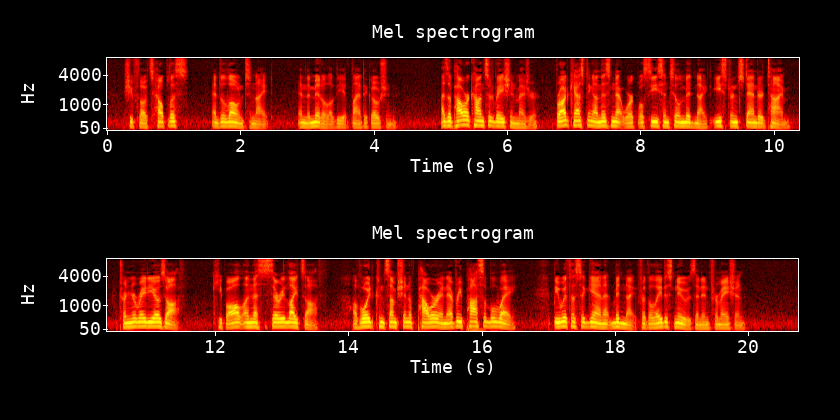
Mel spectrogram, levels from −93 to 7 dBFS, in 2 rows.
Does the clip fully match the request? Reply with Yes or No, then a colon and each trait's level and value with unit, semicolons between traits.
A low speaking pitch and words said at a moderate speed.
Yes: low, 120 Hz; average, 170 wpm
